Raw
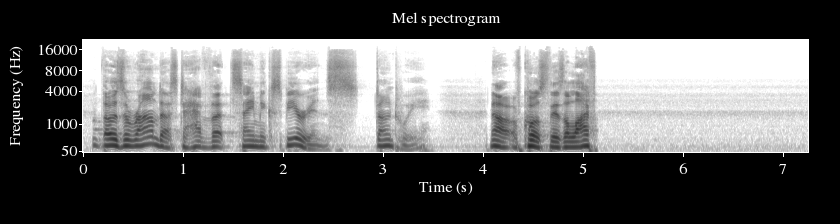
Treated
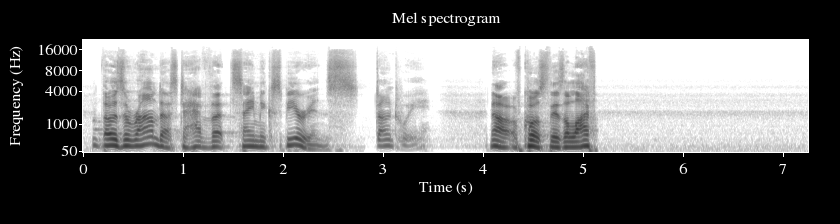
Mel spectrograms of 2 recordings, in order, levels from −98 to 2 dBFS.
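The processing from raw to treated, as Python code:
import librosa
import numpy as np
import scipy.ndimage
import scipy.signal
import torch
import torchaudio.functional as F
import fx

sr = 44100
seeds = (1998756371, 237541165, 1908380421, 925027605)

y = fx.highpass(x, sr, hz=fx.line((2.81, 450.0), (4.15, 130.0)), slope=12, at=(2.81, 4.15), fade=0.02)
y = F.gain(torch.from_numpy(y), -3.5).numpy()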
